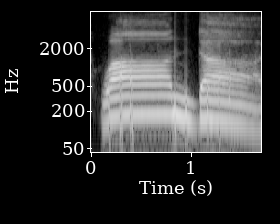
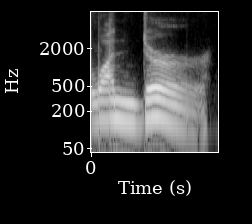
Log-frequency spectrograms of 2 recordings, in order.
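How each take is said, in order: First: The word ends in a plain schwa, no R. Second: The word ends in an R-colored vowel. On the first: The speaker calls it right. "We basically sing it as a schwa" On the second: The speaker calls it wrong. "not wonder"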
